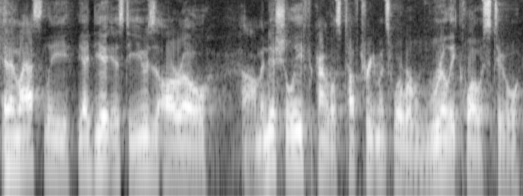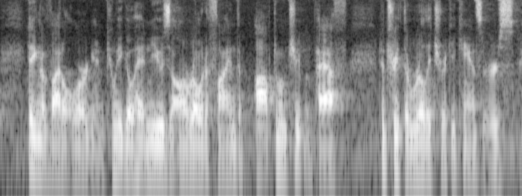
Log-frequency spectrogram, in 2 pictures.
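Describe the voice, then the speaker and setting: A man's voice: fairly low pitch, brisk, a little mellow, slight background noise. A man presenting a technical project at a conference and taking questions, talking casually with many fillers and self-deprecating asides. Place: conference room.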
